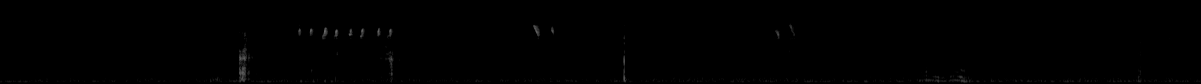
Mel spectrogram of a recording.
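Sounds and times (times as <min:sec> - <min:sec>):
small bird chirping: 0:02.4 - 0:04.0, 0:04.7 - 0:05.6, 0:07.2 - 0:09.6.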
